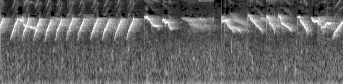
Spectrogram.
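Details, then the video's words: White-eye song at night, offered as therapy to prompt vigorous singing: quick high downward-swept chips, then a short pause, then scattered twittering slurred notes. "Terapi Pleci Malam Hari Bikin Gacor seketika!!!"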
